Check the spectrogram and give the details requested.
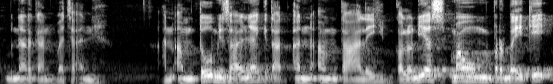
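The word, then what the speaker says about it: أنعمت: Contoh an'amta bacanya an'amtu. Ini jelas merubah makna. Anamta itu artinya engkau berikan nikmat. Sedangkan an'amtu aku berikan nikmat.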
